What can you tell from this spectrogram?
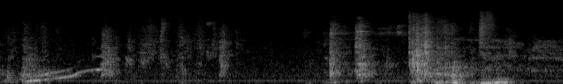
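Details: Domestic kittens, one of a litter of four with their mother Seraphina nearby, objecting to being pottied before weighing: a rising then falling mew near the start, then short broken cries and handling noises with a low steady hum.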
